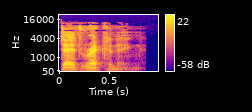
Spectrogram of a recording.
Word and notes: dead reckoning: British English

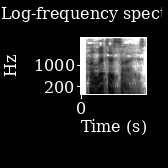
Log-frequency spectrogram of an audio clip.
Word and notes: politicized: British English

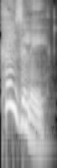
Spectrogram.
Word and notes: cozily: British English

